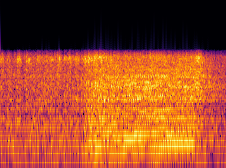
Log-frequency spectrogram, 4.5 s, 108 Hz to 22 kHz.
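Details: Rebuilt L88 427 Chevy big-block, hydraulic roller cam, 9.6:1 aluminum heads for 91-octane pump gas, timing set at 36°: lumpy idle rises smoothly on a throttle blip and settles back evenly, no knocks or misses; sounds like an original L88.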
